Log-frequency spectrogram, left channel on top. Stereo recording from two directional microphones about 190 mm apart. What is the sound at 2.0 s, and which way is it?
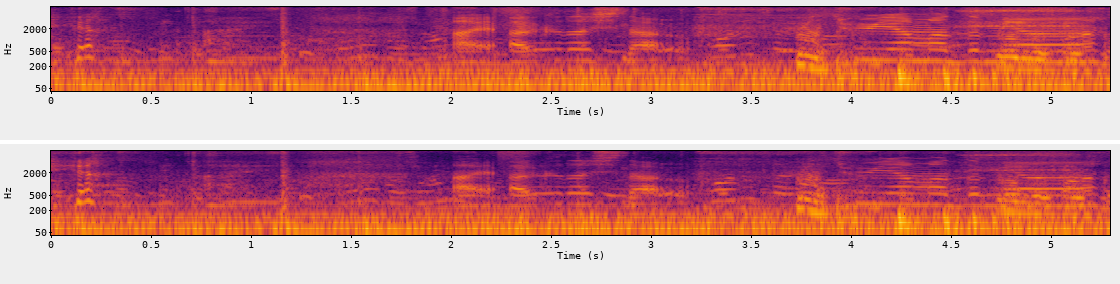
Speech, 15° right (ahead or behind).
